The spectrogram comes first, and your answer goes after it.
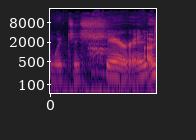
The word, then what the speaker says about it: Sherard: like a six-yard yes pronounced share it share it that's a beautiful never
